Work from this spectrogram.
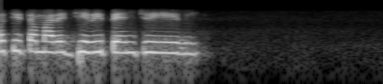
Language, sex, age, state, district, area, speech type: Gujarati, female, 18-30, Gujarat, Ahmedabad, urban, conversation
